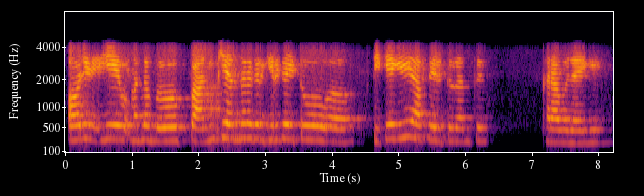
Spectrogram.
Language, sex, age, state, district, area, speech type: Hindi, female, 18-30, Uttar Pradesh, Sonbhadra, rural, conversation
